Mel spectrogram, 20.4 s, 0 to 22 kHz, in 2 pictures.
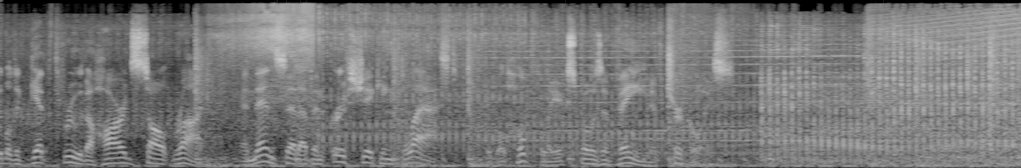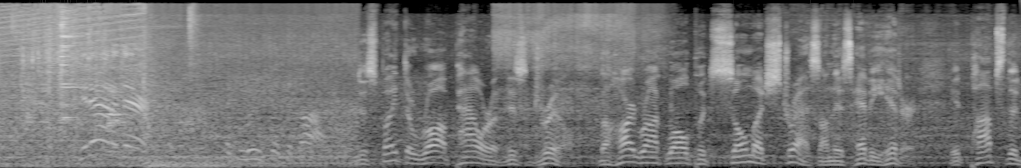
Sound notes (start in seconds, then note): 8.6 drilling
